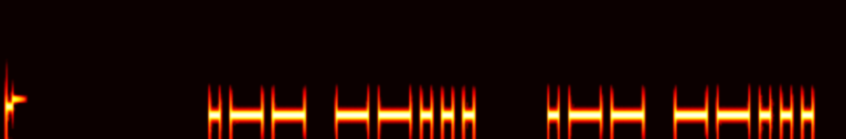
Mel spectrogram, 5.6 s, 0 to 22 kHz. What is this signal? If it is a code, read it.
Morse code, heard as a keyed tone, about 17 wpm, 700 Hz. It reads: W7 W7
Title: Callsign Prefixes for Top 25 DXCC - Repeated 3x - 17wpm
